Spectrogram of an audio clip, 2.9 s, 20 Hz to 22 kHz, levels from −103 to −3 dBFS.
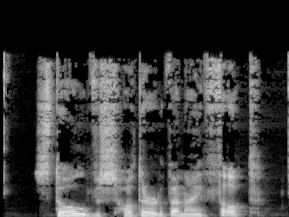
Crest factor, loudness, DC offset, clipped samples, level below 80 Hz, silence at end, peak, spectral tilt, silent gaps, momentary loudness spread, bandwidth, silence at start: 18 dB; -18 LUFS; under 0.1%; under 0.1%; -58 dBFS; 0.3 s; -2 dBFS; -3.5 dB/octave; none; 6 LU; 17 kHz; 0.05 s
